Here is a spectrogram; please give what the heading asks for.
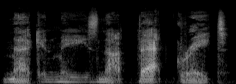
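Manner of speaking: slow, raspy half-whisper; shadowy stranger, slow and hushed; mysterious man in darkness. A narrator's reading. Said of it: "said a man standing in the darkness".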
